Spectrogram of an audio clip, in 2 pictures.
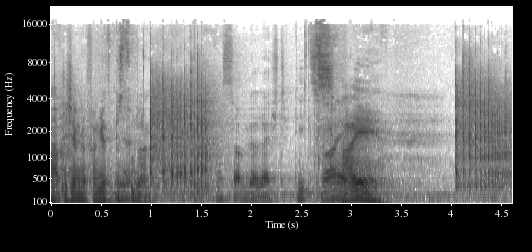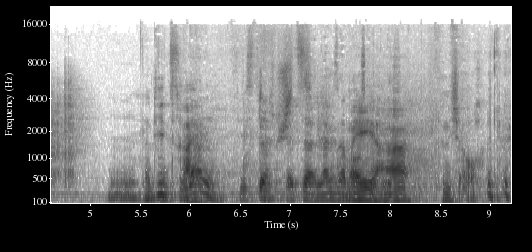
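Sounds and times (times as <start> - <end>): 
speech: 0.0 - 3.5, 5.2 - 9.2
dice rolled onto a hard tabletop: 0.9 - 1.7, 4.0 - 5.0.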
